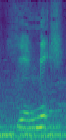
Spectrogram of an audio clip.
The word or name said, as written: gyiny mish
